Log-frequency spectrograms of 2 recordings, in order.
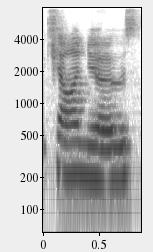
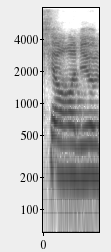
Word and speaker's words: Keanu: I also do not think that she can ever be Keanu's sex dummy. By the way, the name is pronounced Keanu, not Keanu, from Keanu Reeves himself.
